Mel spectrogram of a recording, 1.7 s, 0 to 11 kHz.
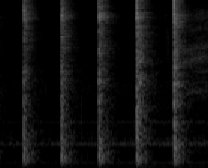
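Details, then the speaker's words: QCW solid-state Tesla coil driven by a 3-phase brick module (full bridge), on time just over 100, roughly 100 V bus ramps: sharp pops about every third of a second over low buzz, arcs randomly popping as if drifting out of tune; cause unconfirmed. "So that's just a little bit over 100, right? That's when I can start to hear it sort of randomly doing the popping."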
